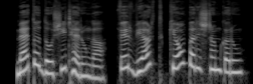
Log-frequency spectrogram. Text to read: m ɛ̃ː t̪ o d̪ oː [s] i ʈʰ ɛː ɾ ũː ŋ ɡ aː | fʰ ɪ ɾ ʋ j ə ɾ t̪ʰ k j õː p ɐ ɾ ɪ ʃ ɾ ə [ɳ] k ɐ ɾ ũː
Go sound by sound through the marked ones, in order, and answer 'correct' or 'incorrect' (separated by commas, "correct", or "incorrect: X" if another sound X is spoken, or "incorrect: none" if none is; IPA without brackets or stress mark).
incorrect: ʃ, incorrect: m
